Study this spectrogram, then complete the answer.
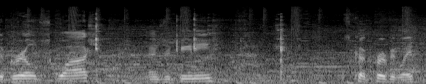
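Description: Loud music plays in the background while a man talks at a moderate pace. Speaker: food vlogger. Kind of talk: casual food review chat while eating. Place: cafe. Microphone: phone near.

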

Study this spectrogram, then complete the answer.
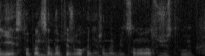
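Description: The man's voice has a dark, mellow tone. His words come at a very fast pace. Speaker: international affairs expert and lawyer. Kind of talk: TV interview. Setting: studio. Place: studio. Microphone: lapel.

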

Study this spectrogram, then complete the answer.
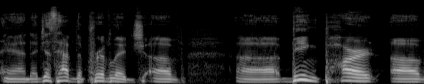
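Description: The background is quiet and the sound is dry with no echo. Pitch varies in an ordinary way. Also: man. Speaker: guest pastor. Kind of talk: sermon. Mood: warm, personal introduction. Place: church. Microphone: handheld.

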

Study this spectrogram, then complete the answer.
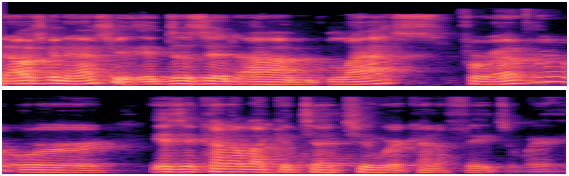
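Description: A man talks at a fairly quick pace with hardly any pauses and ordinary pitch variation. The background is quiet, though audible room echo is present. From US Midwest, Chicago. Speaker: podcast host. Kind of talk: casual interview. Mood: friendly, smiling. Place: home room.

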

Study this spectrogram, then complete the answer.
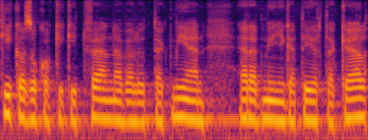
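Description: The man's voice sounds somewhat breathy. His pace stays moderate. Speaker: interviewer, local media. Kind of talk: interview questions.

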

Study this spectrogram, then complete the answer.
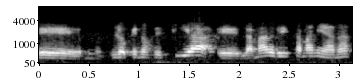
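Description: A man speaks with a Rioplatense accent. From Argentina, Baradero. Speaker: journalist. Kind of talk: phone interview. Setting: phone call. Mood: serious, measured. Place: studio.

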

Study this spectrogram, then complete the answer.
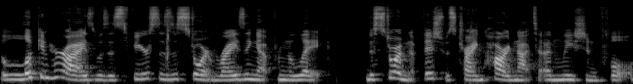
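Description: Plain reading aloud over a quiet background.

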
